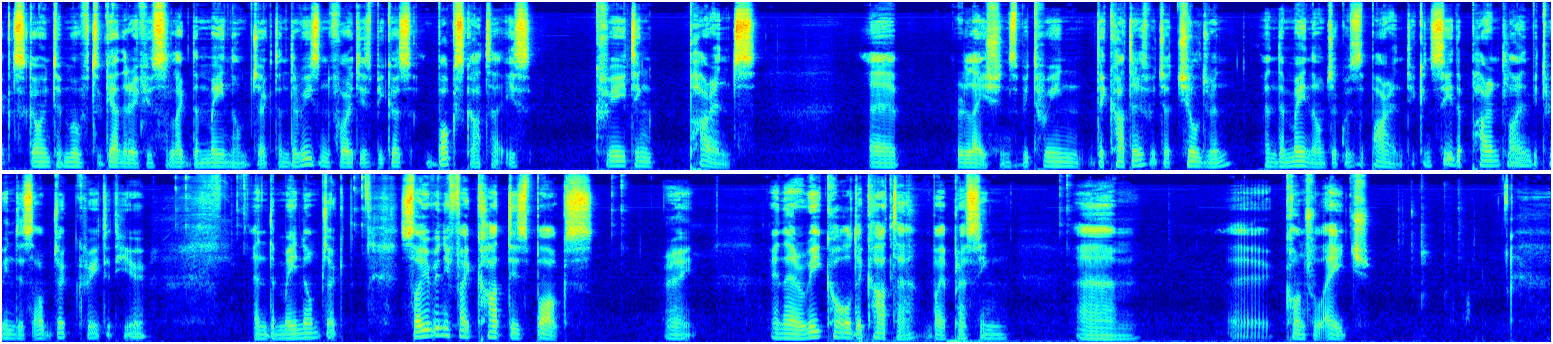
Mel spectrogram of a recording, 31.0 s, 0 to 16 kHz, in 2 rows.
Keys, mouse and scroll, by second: 0.0 g, 1.4 middle click, 3.5 click, 6.2 g, 17.8 click, 18.3 g, 19.8 click, 24.4 alt+h, 25.2-26.0 scroll up 2, 26.0 click, 28.9 click, 29.7 shift+middle click.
